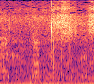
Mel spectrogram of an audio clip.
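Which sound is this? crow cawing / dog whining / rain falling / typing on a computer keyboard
dog whining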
